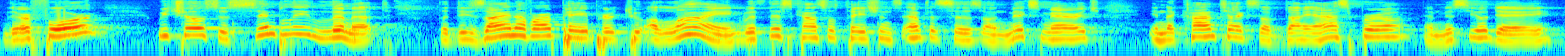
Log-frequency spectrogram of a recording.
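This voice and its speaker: A man in his seventies from Hawaii, presenting at a conference and reading his paper aloud in a brisk, formal way. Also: high voice, animated, dark tone. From Hawaii, United States. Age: 70s. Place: seminary conference hall.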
